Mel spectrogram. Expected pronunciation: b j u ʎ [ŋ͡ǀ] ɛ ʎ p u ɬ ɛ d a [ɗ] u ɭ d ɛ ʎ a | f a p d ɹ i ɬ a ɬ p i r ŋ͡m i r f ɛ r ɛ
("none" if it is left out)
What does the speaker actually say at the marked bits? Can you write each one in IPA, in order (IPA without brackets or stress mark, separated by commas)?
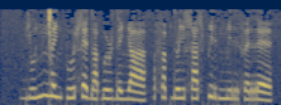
ŋ͡ǀ, ɓ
